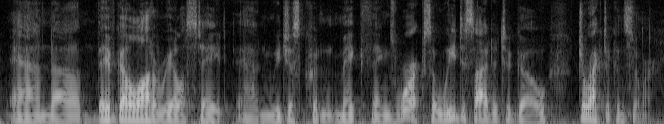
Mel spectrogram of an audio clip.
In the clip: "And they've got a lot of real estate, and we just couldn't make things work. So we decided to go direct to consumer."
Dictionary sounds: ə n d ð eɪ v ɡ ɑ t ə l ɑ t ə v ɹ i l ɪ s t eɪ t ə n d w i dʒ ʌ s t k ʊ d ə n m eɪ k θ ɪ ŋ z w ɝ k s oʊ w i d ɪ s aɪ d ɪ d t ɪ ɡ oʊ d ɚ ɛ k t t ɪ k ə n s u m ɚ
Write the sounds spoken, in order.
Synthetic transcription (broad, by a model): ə n ð eɪ v ɡ ɑ t ə l ɑ t ə v ɹ i l ɪ s t eɪ t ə n w i dʒ ʌ s k ʊ d n m eɪ k θ ɪ ŋ z w ɝ k s oʊ w i d ɪ s aɪ d ɪ d t ɪ ɡ oʊ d ɚ ɛ k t t ɪ k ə n s u m ɚ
